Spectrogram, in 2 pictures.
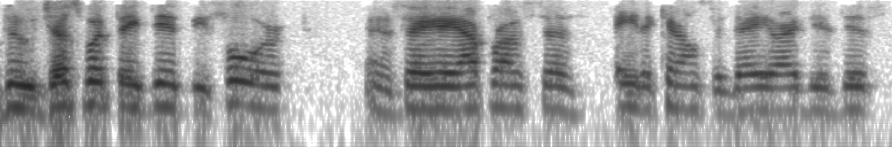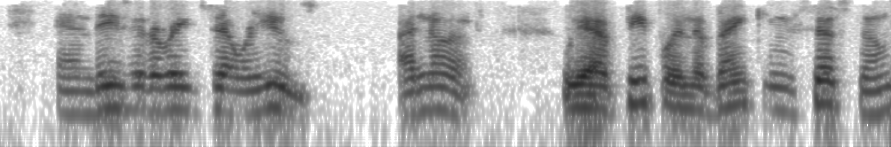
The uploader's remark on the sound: TNTSuperfantastic Conference Call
